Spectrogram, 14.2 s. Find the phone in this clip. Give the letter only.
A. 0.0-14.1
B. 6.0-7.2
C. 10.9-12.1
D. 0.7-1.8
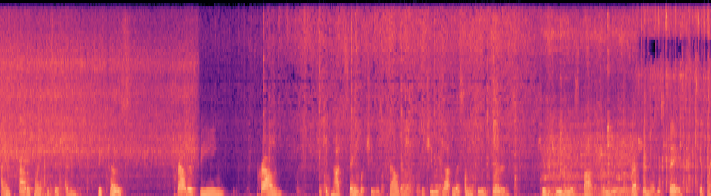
D.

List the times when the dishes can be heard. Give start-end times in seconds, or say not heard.
not heard.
